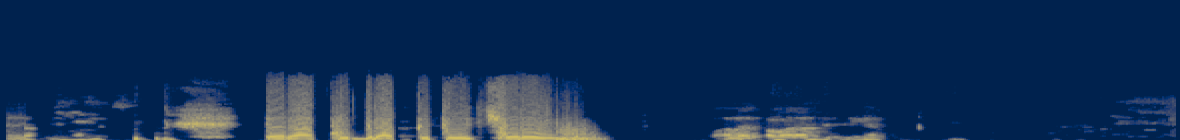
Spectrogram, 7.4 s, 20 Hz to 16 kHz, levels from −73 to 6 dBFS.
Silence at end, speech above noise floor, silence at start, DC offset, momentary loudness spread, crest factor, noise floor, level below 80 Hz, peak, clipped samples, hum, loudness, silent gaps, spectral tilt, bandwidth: 1.4 s; 44 dB; 0.05 s; under 0.1%; 13 LU; 14 dB; -56 dBFS; -40 dBFS; 0 dBFS; under 0.1%; none; -12 LUFS; 4.18-4.22 s, 4.28-4.34 s; -6 dB/octave; 7.8 kHz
